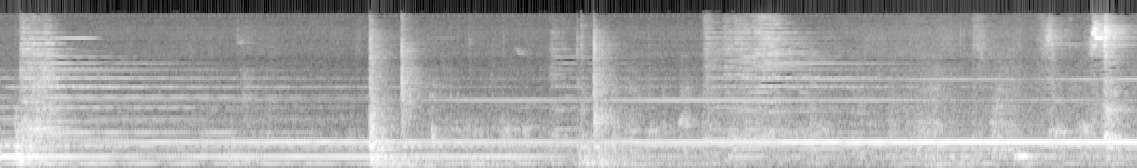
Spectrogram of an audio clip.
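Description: Sparse free-improvised music from a saxophone, cello, percussion and synthesizer quartet: long held tones, a low pair giving way about three seconds in to a higher steady tone, with a few sharp percussion strikes scattered through.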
